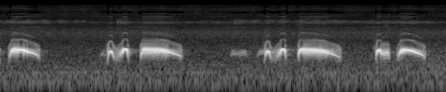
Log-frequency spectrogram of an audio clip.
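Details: Spotted dove lure calling aimed at wild doves: a long falling coo, then phrases of two clipped notes and an extended husky coo, about two seconds apart, with low background murmur.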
